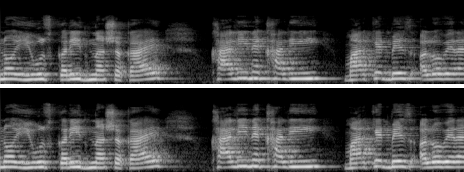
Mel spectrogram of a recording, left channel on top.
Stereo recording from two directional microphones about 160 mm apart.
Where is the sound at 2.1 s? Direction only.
15° right (ahead or behind).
